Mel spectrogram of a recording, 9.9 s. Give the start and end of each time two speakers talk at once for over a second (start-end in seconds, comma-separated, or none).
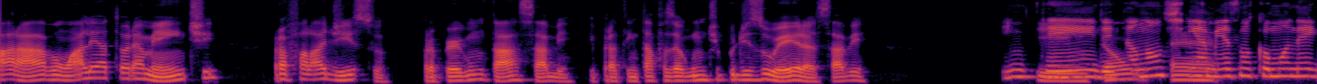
7.8-9.2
